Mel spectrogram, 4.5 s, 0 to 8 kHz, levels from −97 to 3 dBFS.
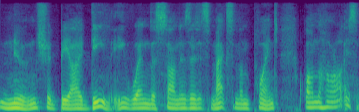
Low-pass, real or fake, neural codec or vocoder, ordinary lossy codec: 7.2 kHz; fake; codec, 16 kHz, 1.1 kbps, Voila-Tokenizer; MP3, 64 kbps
